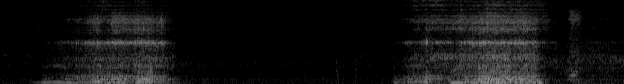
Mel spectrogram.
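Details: Snoring during a morning nap: two slow, airy snoring breaths with a soft nasal buzz, several seconds apart in a quiet room.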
